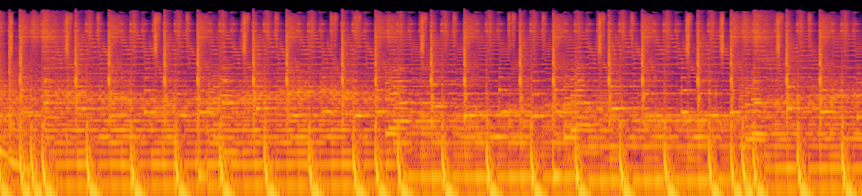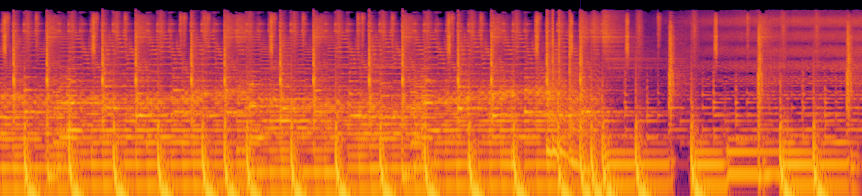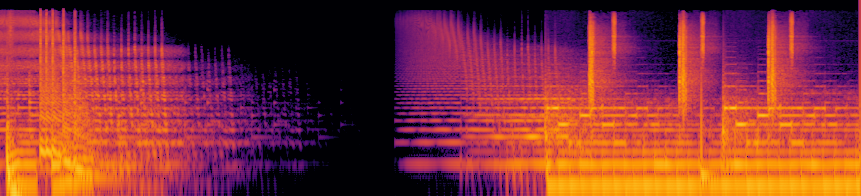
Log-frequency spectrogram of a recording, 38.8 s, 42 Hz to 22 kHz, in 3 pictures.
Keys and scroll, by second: 1.1 ctrl+s, 19.8 ctrl+shift+], 27.5 ctrl+t.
